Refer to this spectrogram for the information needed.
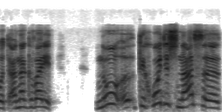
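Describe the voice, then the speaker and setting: A woman with a high pitch and lively intonation speaks in a raised, projected voice at a moderate pace, her tone bright and sharp against a quiet background. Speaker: mother of two sons, churchgoer. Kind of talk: question to a religious teacher. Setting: online group call. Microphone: video call.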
